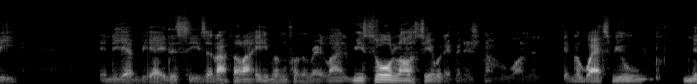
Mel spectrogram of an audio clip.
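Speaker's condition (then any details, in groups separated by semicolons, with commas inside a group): No condition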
